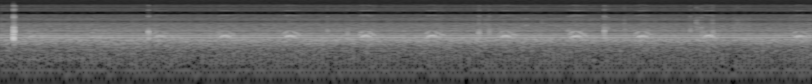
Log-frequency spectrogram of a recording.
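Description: A bird calling: a series of short high chirps, each rising and falling, about two a second, over a faint steady whine. A single sharp click comes just at the start and is the loudest moment.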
